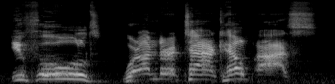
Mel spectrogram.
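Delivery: very high, yelled goblin-creature voice, alarmed. During a game, a player does a hobgoblin impression for a deception check. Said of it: "I will do my best hobgoblin impression".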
